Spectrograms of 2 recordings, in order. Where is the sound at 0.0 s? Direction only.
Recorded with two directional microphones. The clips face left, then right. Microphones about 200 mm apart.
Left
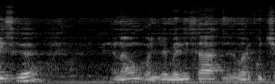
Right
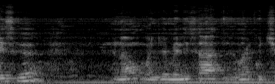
50° left (ahead or behind).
